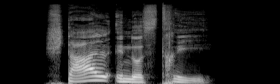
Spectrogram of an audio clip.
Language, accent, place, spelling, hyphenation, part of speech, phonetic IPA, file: German, Germany, Berlin, Stahlindustrie, Stahl‧in‧dus‧t‧rie, noun, [ˈʃtaːlʔɪndʊsˌtʁiː], De-Stahlindustrie.ogg
- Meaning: steel industry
